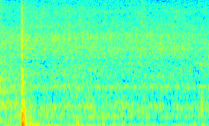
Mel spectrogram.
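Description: Steady, crackling sizzle of turkey meat frying in a pan with onions, with a sharp clunk near the start as the meat goes in, then continuous hissing with no voices.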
